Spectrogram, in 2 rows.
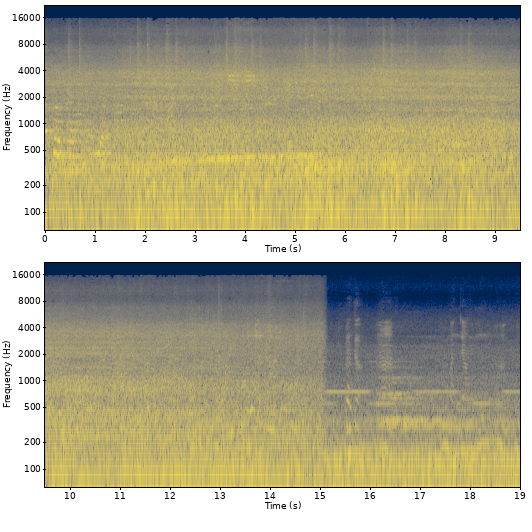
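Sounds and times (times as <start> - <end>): train wheels clicking over rail joints: 1.6 - 9.8.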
